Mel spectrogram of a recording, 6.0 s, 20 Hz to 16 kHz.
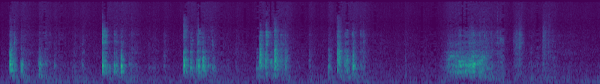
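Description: Hand screwdriver backing screws out of the spoilboard on a 3018 Pro CNC's aluminium table: a short scraping rasp with each twist, about six in a row, roughly one a second.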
